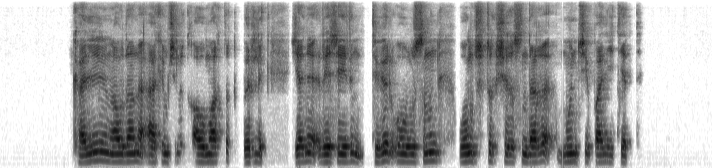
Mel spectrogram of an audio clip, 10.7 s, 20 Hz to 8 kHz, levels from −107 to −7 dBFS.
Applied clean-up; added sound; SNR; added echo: none; none; none; none.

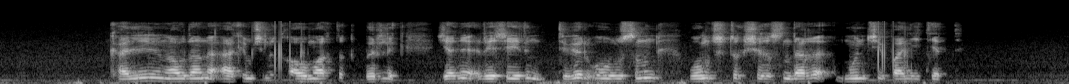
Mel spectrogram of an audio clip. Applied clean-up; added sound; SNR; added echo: none; Hands; 18 dB; none.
